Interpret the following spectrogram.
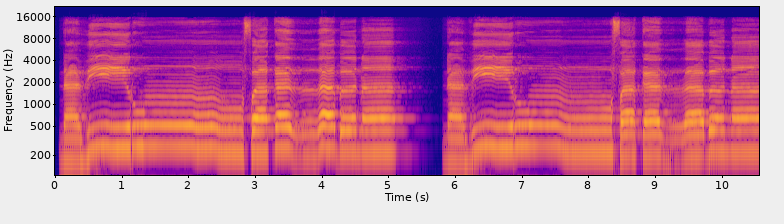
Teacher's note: ikhfa awsat, jadi harus seimbang bunyi dengungan dan bunyi sama-samar. Jadi ikhfanya mengarah kepada huruf fa.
